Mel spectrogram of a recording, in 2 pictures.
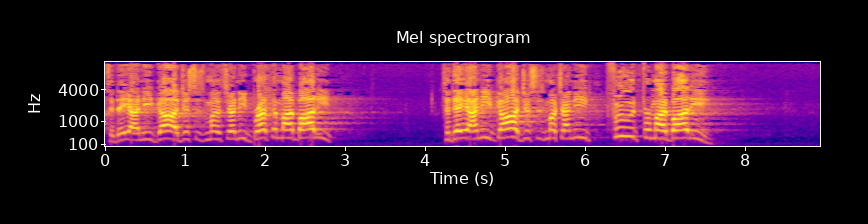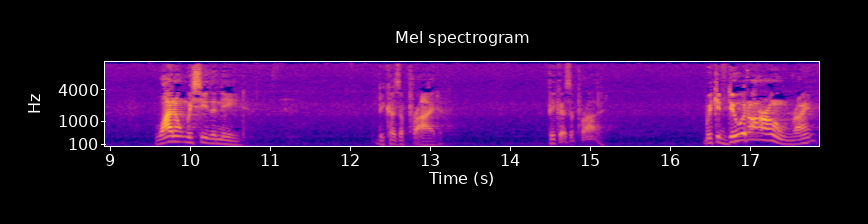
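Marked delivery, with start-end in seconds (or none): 0.0-7.6 loud, high, driving sermon cadence; full-force preaching. Acted. 14.5-15.2 the repeat breathed out as a whisper, no voice. Shown as a demonstration. Repeats answer, then whispers it.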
